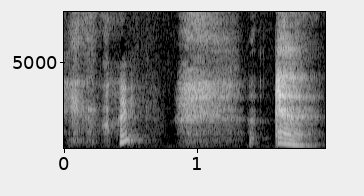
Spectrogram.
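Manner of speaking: normal talking voice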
